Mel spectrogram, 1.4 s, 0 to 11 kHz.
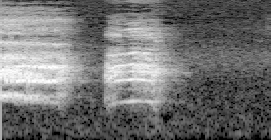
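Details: Decoy rooster crowing to lure wild fowl while trapping, 6/1/2021: a loud, harsh, harmonic crow segment, a brief break, then a second rough burst that fades out, followed by near silence.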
